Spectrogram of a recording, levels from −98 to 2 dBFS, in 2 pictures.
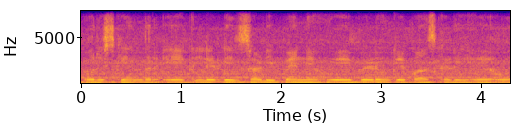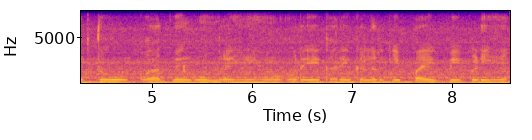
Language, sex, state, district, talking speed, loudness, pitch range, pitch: Hindi, male, Rajasthan, Bikaner, 190 wpm, -15 LUFS, 95-105 Hz, 100 Hz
